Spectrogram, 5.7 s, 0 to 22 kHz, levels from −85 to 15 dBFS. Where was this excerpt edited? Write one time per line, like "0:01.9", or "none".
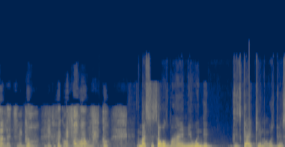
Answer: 0:02.5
